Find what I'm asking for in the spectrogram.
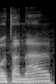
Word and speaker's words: automnale: Il y en a qui disent automnale, mais je pense qu'officiellement, il faut dire automnale parce que le M n'est pas prononcé dans automne.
